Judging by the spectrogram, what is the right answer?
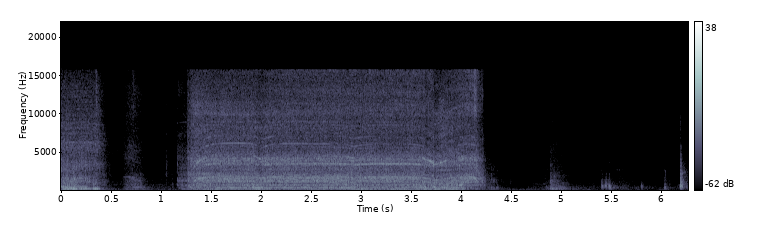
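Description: DeWalt cordless drill boring holes up through a wooden cabinet bottom. One run stops just after the start; a second run goes steadily for about three seconds and winds down. Faint taps and handling follow.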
